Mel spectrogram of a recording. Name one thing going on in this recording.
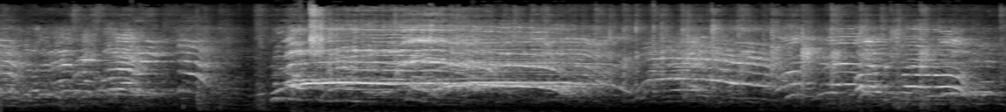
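A crowd of spectators chants and cheers.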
